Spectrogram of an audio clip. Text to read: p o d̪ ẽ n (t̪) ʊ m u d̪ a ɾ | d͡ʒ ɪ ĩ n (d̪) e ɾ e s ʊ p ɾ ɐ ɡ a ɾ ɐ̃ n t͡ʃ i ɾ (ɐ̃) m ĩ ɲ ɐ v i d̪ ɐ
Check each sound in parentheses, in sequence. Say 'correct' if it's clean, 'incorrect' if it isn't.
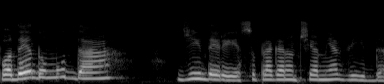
incorrect, correct, incorrect

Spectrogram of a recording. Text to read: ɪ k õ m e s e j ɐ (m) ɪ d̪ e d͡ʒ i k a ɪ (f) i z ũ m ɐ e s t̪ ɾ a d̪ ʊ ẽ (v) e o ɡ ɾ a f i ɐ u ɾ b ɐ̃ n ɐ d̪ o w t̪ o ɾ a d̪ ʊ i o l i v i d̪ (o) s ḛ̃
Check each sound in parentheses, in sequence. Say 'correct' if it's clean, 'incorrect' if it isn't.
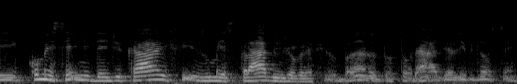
correct, correct, incorrect, correct

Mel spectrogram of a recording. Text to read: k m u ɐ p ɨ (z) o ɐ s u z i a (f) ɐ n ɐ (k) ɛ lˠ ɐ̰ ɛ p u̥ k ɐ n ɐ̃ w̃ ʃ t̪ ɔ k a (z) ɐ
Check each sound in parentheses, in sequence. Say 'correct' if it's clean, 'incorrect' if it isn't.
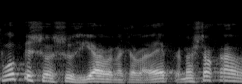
incorrect, incorrect, correct, incorrect

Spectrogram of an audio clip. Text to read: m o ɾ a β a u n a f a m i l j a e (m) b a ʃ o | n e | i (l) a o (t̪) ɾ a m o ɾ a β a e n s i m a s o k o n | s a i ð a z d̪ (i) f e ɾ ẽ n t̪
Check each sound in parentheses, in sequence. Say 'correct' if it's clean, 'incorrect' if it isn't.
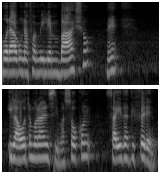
correct, correct, correct, correct

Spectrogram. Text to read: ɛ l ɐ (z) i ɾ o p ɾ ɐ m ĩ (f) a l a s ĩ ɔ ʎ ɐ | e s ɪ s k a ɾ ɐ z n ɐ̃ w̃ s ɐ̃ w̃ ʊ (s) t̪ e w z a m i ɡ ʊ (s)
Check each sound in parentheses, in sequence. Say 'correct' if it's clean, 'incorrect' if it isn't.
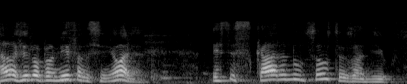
incorrect, correct, correct, correct

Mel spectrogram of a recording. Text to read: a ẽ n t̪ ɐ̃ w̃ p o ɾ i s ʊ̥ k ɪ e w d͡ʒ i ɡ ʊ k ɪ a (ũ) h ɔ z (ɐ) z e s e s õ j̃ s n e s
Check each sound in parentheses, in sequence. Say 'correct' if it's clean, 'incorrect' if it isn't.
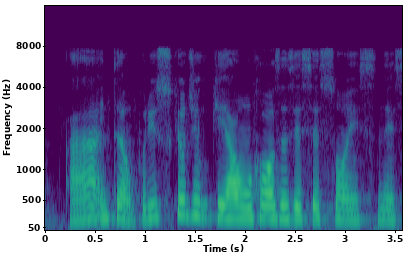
incorrect, correct

